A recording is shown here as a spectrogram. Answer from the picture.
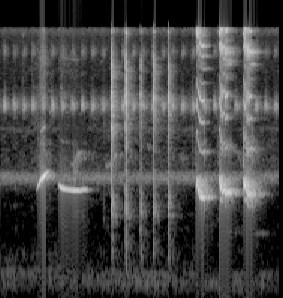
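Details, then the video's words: Hand-tamed kaso-kaso bird singing uncaged: a rising slurred whistle and a drawn-out note, then a quick run of dry clicking notes, ending with three strong descending whistles in even succession. "BURUNG KASO KASO GACOR DI TANGAN TANPA SANGKAR"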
